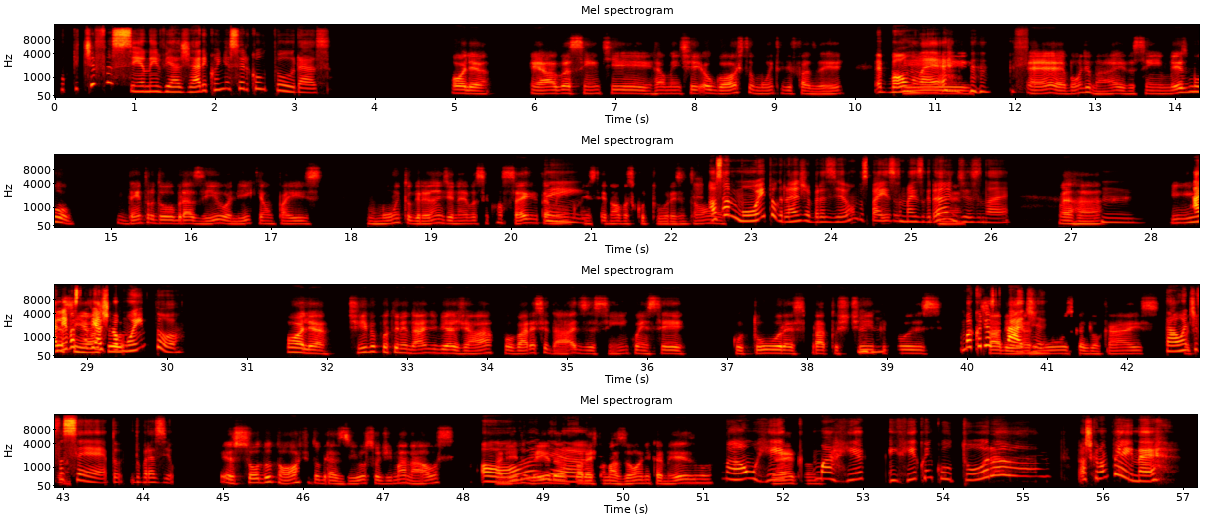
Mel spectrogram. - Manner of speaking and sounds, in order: chuckle; tapping; chuckle
- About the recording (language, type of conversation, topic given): Portuguese, podcast, O que te fascina em viajar e conhecer outras culturas?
